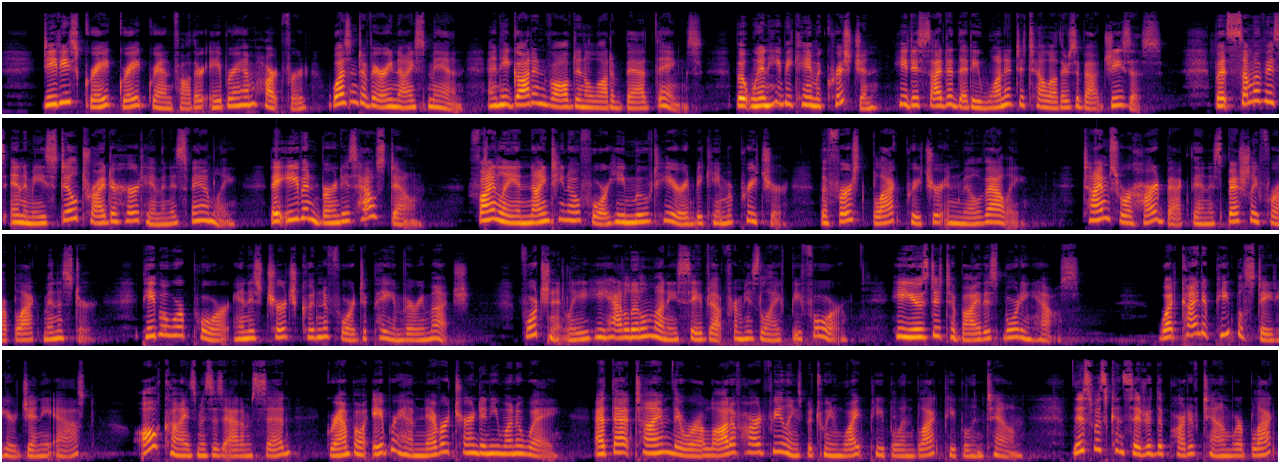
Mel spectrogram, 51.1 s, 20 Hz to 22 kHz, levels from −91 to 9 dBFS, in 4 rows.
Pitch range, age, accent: 190-260 Hz, 50-69, American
